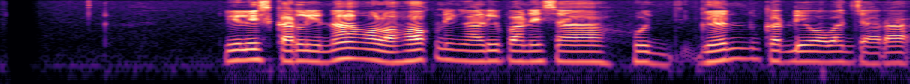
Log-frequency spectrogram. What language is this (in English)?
Sundanese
